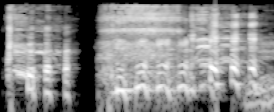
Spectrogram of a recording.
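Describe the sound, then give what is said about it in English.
A person acting out the dwarf character Calbo sniffing the air in a dark cellar makes a run of quick, loud nasal sniffs in short bursts, pauses briefly, then carries on sniffing mixed with snickering, chuckle-like vocal sounds. “But Calbo sniffs, and the scent isn't right. Sniff, Calbo.”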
